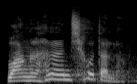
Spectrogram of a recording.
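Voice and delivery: ordinary delivery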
